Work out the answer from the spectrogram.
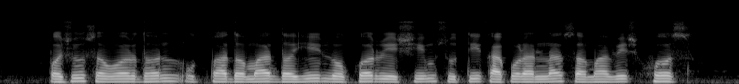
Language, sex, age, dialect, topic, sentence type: Marathi, male, 60-100, Northern Konkan, agriculture, statement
